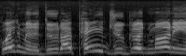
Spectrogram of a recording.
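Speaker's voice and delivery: mock irritation, getting mad. Retelling a complaint from someone who paid good money: imitating someone getting mad. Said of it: "Balak's getting mad. He's like".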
